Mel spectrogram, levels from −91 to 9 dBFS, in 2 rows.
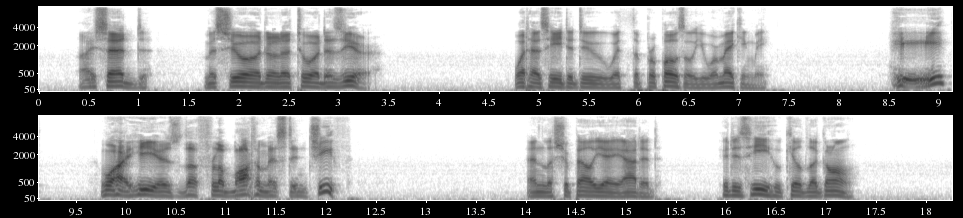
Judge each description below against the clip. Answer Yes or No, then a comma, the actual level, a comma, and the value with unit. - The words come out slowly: Yes, slow, 120 wpm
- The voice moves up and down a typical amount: Yes, average, 3.6 semitones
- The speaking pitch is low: Yes, low, 100 Hz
